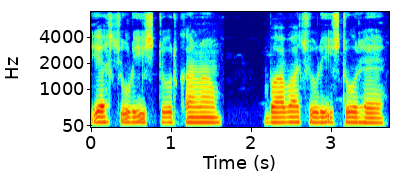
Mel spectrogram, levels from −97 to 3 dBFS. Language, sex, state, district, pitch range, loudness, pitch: Hindi, male, Jharkhand, Deoghar, 120-135 Hz, -17 LUFS, 130 Hz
